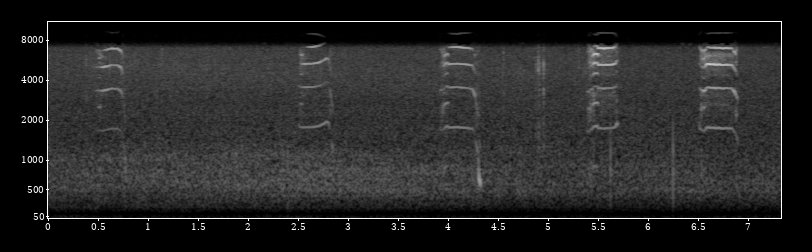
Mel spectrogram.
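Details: Roe deer fawn, lost and hungry in the Sîngerei forest, repeating short high squeaky bleats roughly once every one to two seconds, five calls in all, each bending up then down, over faint hissing background.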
